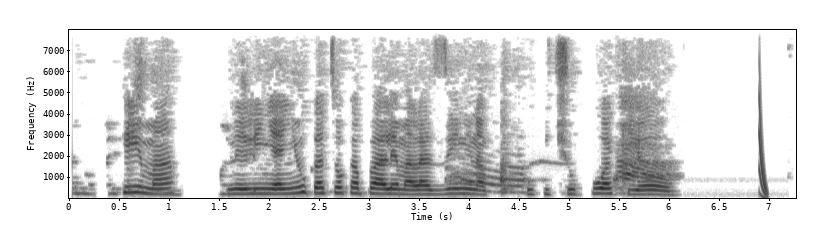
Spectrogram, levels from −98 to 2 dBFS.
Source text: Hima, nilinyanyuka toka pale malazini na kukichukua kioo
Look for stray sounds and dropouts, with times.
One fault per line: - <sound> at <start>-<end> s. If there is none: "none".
- chirp at 6.9-7.0 s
